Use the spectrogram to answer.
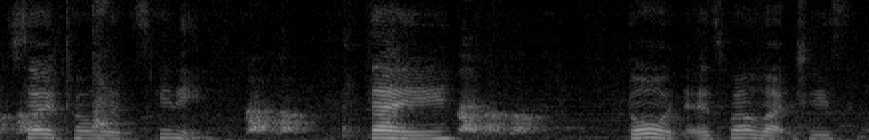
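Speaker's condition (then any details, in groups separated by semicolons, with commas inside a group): Friedreich's ataxia; diagnosed in childhood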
